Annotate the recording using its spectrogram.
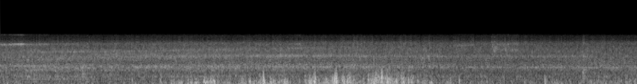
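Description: Alstom Citadis Dualis electric tram-train pulling away and receding: a steady running rumble with a faint whine at first, and a spell of irregular low thumps a few seconds in.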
